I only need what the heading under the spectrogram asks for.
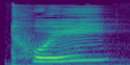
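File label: "tui", Mandarin pinyin, second tone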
